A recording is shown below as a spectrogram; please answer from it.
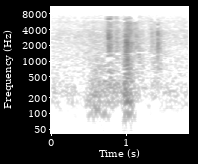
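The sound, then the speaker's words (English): A top desk drawer holding FCC general guidelines slides open with a few quick scraping rattles and a soft thump, moderately quiet, with no talking over it. “Got it in my little drawer right over here, my top drawer.”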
